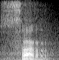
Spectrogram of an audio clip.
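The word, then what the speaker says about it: שַׂר: que hay un punto cuando el punto Está al lado derecho se pronuncia como sh como decía si el punto estuviera a la derecha se pronunciaría sharp pero en este caso como el punto está a la izquierda se pronuncia como zar se pronuncia como zar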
